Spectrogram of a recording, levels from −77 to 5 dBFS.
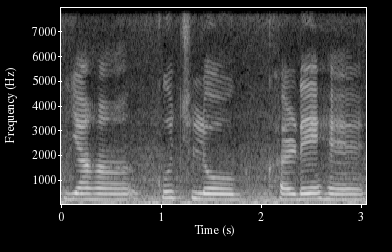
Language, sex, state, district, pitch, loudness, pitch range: Hindi, female, Haryana, Charkhi Dadri, 225 Hz, -14 LUFS, 215-230 Hz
